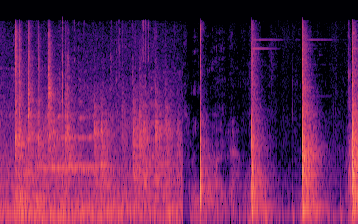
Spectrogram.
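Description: Firewood being handled at a blacksmith's forge: a scuffling, rustling stretch, then three sharp knocks of wood, about two-thirds of a second apart.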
